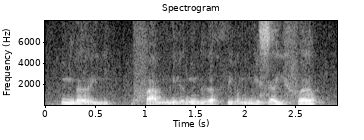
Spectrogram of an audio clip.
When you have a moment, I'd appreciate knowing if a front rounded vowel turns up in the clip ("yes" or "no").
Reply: no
